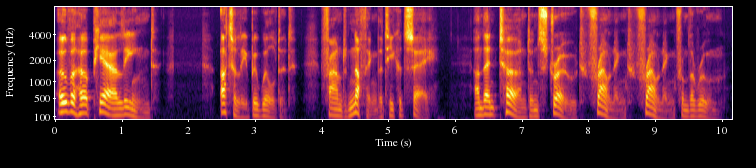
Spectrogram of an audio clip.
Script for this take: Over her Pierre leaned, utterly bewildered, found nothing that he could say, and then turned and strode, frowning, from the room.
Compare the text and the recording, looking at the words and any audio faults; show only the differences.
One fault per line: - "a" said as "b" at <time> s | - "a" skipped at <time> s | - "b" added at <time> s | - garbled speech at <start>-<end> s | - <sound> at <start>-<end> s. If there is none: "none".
- "frowning" added at 8.6 s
